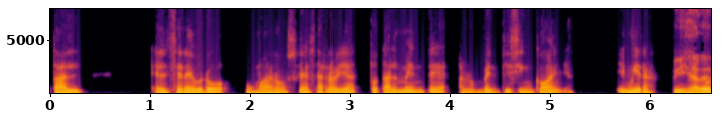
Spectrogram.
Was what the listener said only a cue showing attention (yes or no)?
yes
